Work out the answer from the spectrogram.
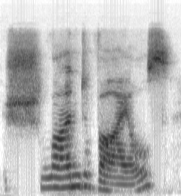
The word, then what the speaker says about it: Schlund-Vials: about mispronouncing my name it's uh tiny bottles of schlund that's the mnemonic device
